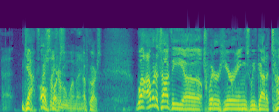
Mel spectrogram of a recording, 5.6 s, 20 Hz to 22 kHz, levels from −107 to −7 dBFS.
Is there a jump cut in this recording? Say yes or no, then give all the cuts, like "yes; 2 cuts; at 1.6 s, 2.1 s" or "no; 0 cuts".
yes; 2 cuts; at 3.4 s, 4.0 s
